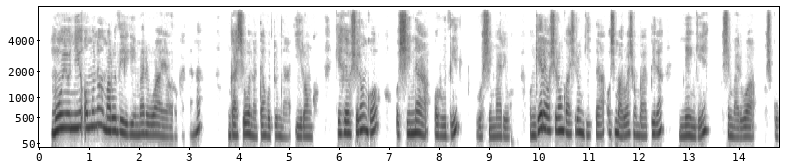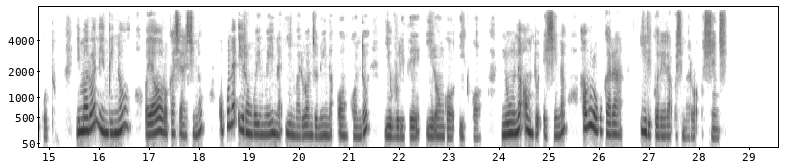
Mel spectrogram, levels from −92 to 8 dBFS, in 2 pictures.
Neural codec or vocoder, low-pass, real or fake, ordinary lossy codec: none; 7.2 kHz; real; MP3, 48 kbps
